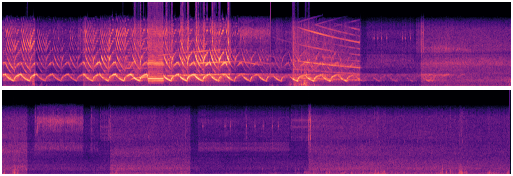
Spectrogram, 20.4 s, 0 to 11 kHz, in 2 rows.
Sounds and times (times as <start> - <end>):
Vehicle: 0.0 - 20.3.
